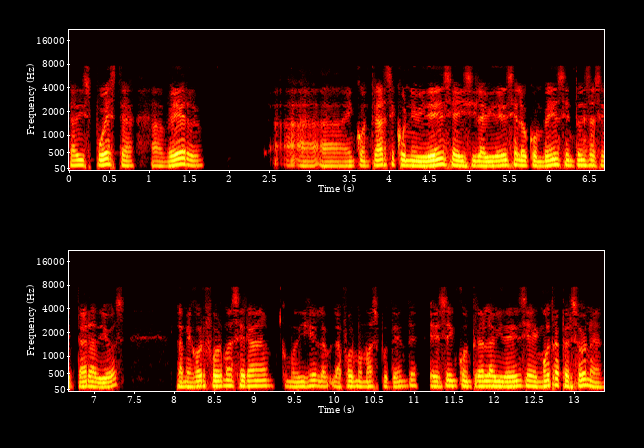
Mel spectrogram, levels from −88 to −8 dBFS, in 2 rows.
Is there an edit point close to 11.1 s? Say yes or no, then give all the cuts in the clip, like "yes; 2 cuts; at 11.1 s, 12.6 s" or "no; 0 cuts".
yes; 2 cuts; at 1.0 s, 11.1 s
